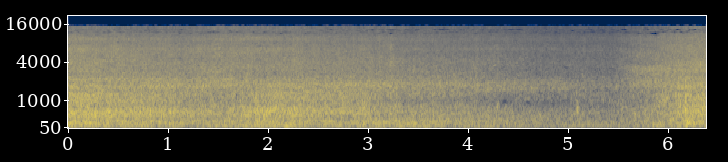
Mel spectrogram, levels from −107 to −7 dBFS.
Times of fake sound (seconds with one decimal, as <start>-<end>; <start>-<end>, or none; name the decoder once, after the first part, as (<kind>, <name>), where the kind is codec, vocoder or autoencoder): 0.9-3.8 (vocoder, BigVGAN v2); 5.0-6.4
